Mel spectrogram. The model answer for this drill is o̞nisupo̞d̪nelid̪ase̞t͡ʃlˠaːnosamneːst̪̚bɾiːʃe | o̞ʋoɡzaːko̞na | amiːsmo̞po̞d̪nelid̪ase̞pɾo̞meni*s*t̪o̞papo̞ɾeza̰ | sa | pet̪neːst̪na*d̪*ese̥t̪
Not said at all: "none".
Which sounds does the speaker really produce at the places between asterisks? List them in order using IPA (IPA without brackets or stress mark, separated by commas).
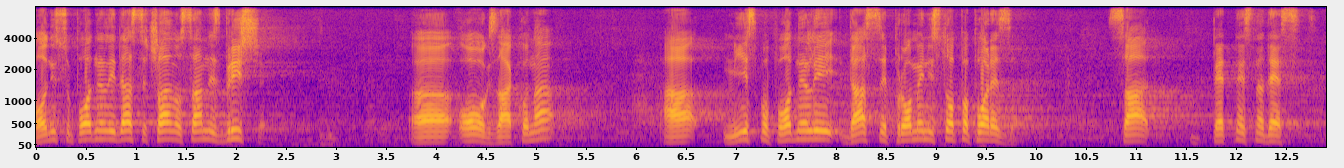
s, d̪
